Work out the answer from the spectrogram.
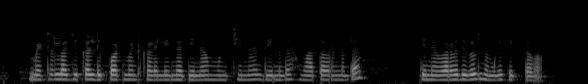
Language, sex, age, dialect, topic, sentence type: Kannada, female, 56-60, Central, agriculture, statement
